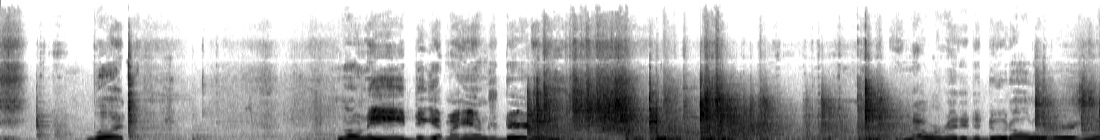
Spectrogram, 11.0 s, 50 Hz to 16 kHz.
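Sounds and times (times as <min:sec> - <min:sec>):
metal grate scraping and rattling: 0:00.4 - 0:11.0
sharp metal clank: 0:05.3 - 0:09.3, 0:10.3 - 0:11.0.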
